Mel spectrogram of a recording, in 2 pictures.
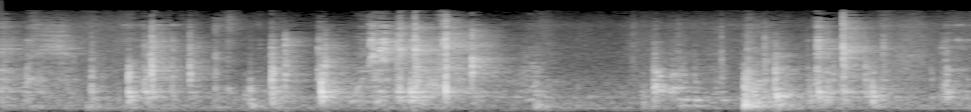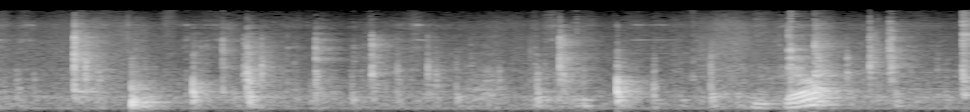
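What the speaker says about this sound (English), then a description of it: "mix that again" Banana loaf batter of butter, sugar, eggs, bananas, self-raising flour, baking powder and milk being mixed in a bowl, giving irregular clattering, knocking and scraping bursts close by, with some voice in the background.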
